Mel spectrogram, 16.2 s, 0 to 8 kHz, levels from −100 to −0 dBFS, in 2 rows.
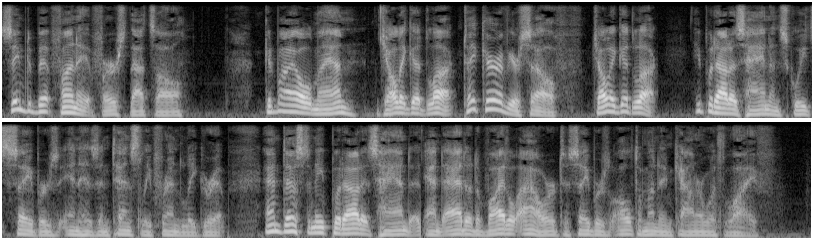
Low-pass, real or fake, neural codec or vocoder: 7.2 kHz; real; none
